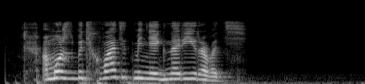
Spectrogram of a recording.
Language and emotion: Russian, angry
